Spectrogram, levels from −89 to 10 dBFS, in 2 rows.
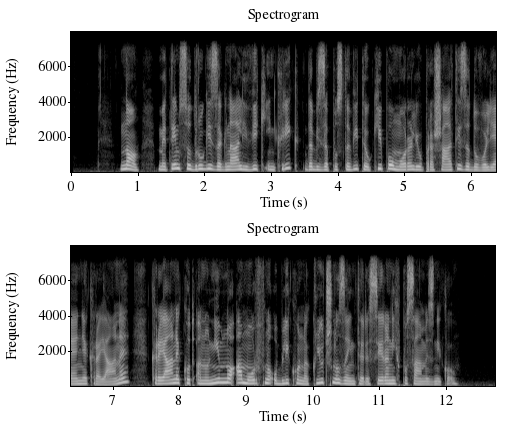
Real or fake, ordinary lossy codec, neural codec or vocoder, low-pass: real; none; none; 7.2 kHz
